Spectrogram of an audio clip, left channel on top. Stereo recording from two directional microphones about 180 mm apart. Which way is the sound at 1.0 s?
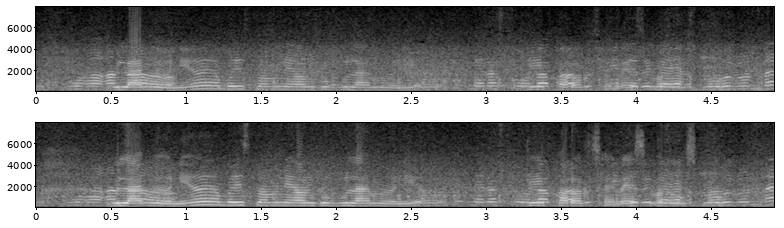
20° right (ahead or behind).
